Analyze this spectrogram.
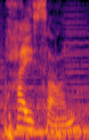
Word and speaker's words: PISEN: So with that said, everyone, I'm the PandaPhotographer, and I'm not sponsored by PISEN. So it's spelled P-I like pie, sun, S-E-N.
